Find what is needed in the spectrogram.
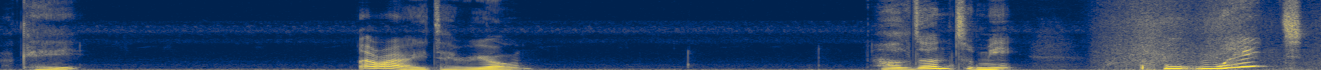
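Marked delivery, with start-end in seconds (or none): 5.8-6.5 high, loud flustered cry; startled yelp. Acted. Centaur startled as the rider grabs her, loud flustered yelp. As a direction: yelp it, caught off guard.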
